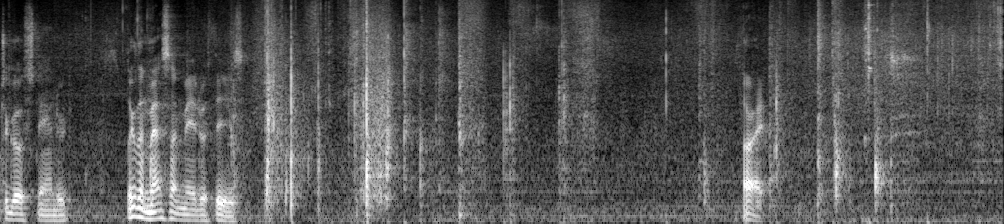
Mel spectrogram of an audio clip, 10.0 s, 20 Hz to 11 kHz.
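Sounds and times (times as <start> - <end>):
bread sizzling in a pan: 8.4 - 10.0.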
